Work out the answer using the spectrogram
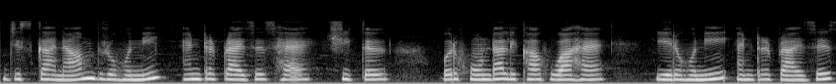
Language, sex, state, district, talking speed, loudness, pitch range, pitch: Hindi, female, Himachal Pradesh, Shimla, 105 wpm, -14 LUFS, 225-240 Hz, 230 Hz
